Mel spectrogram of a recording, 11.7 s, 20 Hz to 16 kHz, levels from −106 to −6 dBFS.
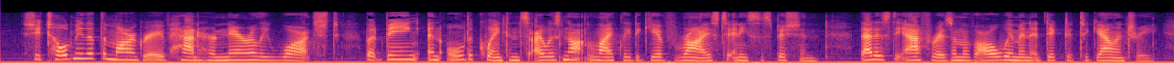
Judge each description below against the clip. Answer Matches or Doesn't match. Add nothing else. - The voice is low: Doesn't match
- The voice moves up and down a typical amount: Matches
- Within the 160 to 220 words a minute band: Matches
